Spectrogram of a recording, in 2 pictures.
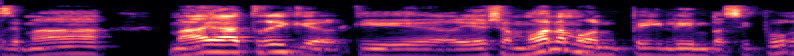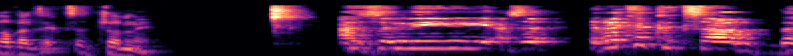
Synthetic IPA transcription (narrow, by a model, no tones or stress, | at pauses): zema | maːjatʁiɡeʁkiaejeʃhamo̞nhamo̞npeilimbasipuʁavalzek̚t͡sat̪ʃo̞ne | azaniazʁekakat͡saʁb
